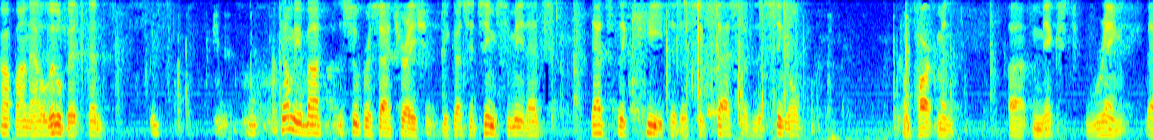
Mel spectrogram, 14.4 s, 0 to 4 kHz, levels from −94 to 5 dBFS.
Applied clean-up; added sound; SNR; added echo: none; none; none; none.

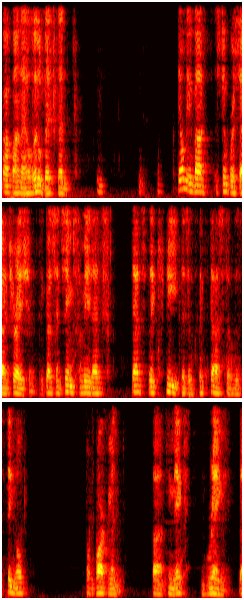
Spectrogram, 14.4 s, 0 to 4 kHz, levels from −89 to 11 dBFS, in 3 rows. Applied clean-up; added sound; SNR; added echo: neural mask model DeepFilterNet 3.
